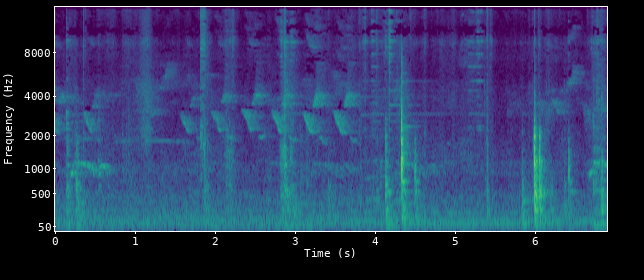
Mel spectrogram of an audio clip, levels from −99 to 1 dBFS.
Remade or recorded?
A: recorded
